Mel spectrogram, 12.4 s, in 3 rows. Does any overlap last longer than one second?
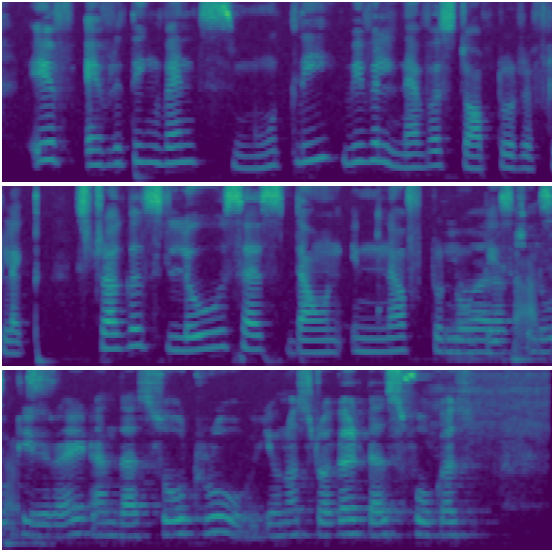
Yes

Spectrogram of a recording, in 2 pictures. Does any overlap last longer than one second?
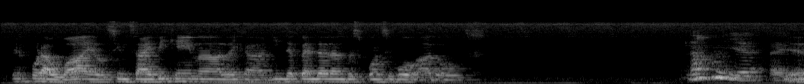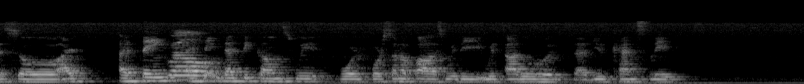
No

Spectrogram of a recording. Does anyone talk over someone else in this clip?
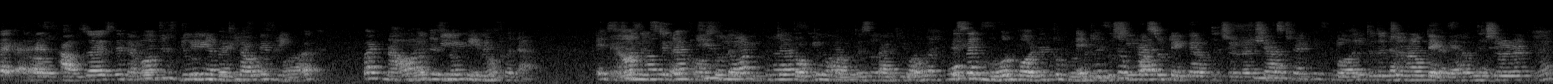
Yes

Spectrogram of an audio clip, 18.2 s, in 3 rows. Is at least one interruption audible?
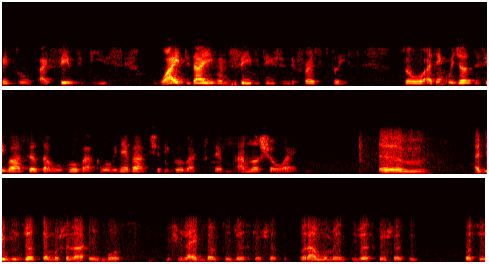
No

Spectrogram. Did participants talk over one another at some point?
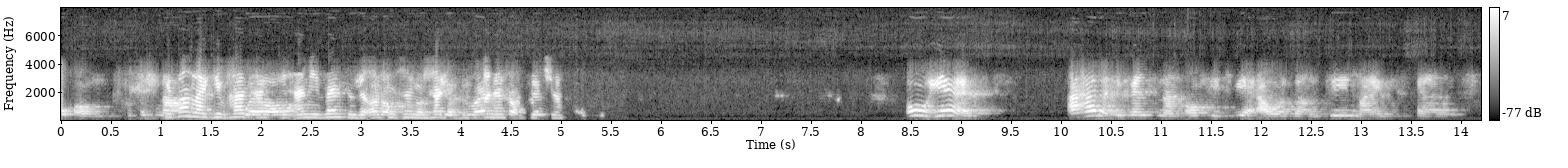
Yes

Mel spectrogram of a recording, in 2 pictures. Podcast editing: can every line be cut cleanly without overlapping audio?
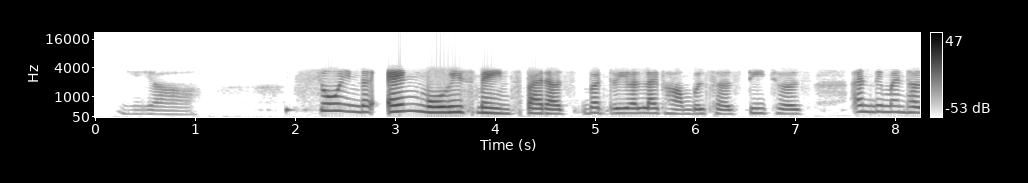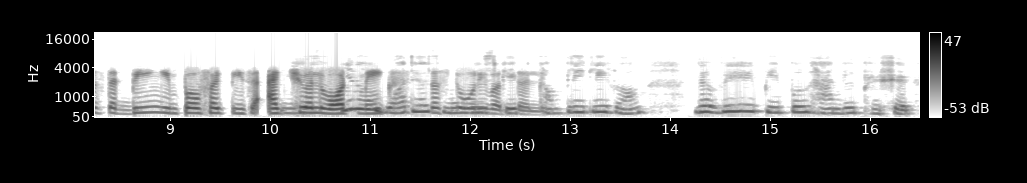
No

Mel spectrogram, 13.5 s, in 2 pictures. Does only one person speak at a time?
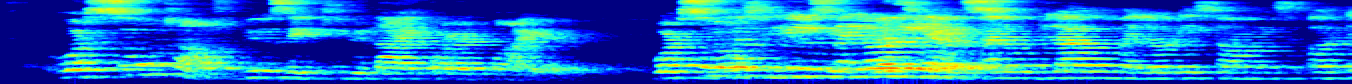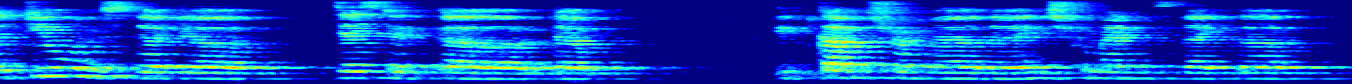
No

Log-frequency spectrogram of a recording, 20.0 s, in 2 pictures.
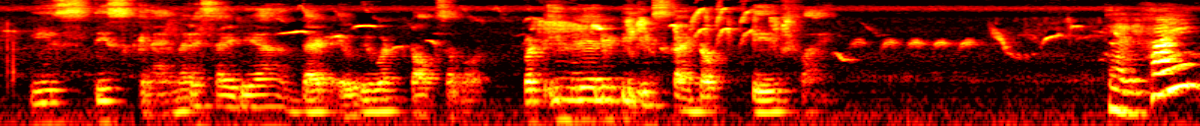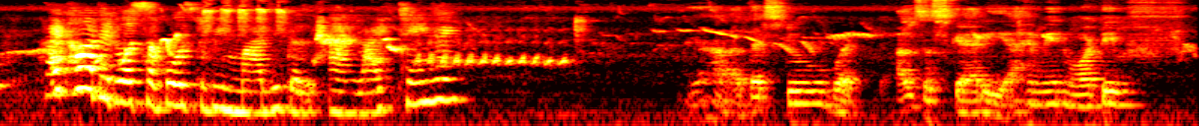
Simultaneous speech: No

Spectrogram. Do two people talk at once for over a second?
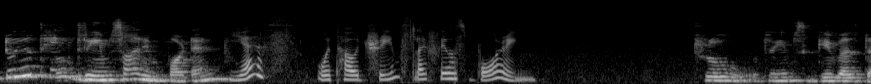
No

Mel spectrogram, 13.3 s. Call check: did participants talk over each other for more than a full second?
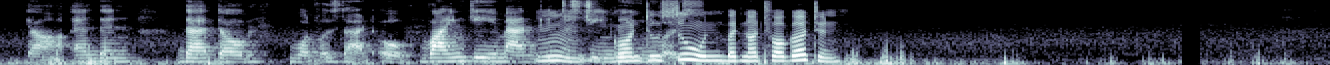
Yes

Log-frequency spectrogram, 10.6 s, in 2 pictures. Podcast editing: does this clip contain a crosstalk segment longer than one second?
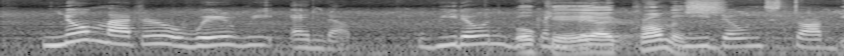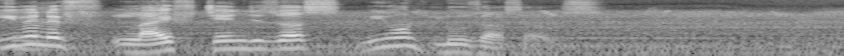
Yes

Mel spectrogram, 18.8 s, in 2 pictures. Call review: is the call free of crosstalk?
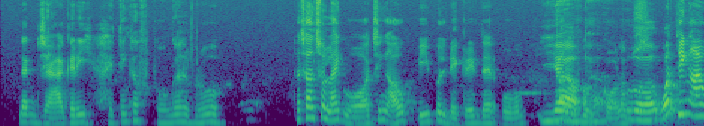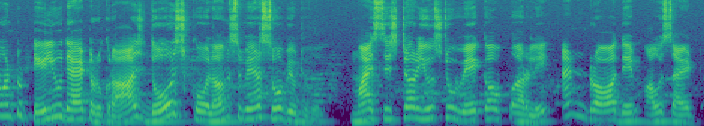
No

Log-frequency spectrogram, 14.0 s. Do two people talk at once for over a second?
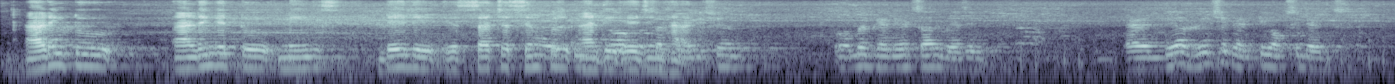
Yes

